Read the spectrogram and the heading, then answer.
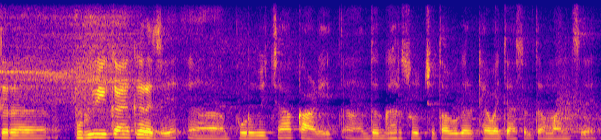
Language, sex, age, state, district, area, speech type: Marathi, male, 18-30, Maharashtra, Satara, urban, spontaneous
